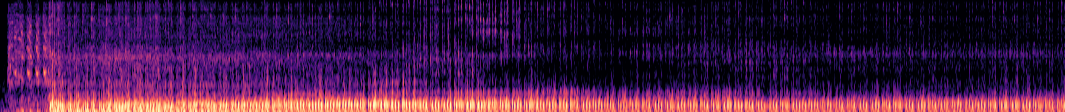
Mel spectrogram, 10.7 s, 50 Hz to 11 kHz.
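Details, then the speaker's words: BMW S1000RR inline-four replacement engine, first start after install with an engine-fault code; idles unevenly with an irregular stumble, sounding about the same as with the scratched head. Owner suspects a coil still out; misfire, cause unconfirmed. "All right, we're having to test it real quick because, you guys didn't hear how it sounded before with the scratched head, but it sounds about the same. It's like, to me, it sounds more like a coil still out."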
